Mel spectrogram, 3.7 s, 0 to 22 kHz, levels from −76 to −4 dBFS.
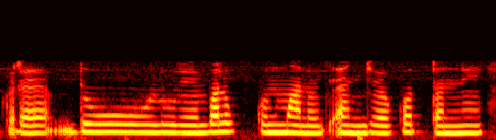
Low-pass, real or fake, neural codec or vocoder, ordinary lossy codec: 3.6 kHz; real; none; none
